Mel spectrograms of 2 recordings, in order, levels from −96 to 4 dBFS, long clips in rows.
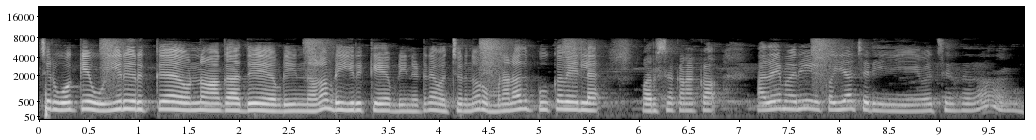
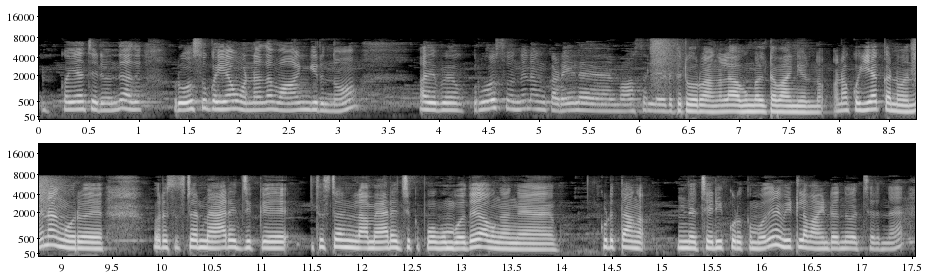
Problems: background sounds at intervals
